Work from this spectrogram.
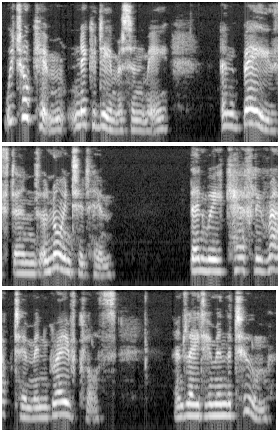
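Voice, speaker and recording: A woman voicing a gentle, earnest man in a children's storybook, speaking tenderly and haltingly in a hushed way. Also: medium pitch, lively intonation, muffled recording.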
